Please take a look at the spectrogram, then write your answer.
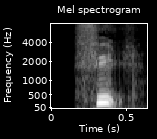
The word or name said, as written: fyld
